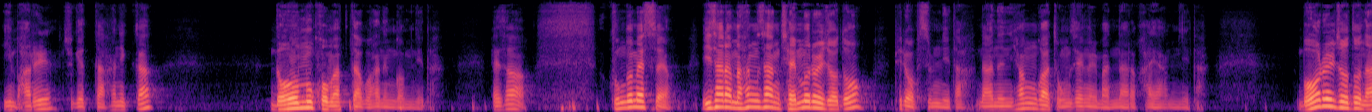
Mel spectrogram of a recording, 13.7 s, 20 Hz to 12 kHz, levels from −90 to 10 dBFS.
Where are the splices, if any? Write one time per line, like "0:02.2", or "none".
0:06.0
